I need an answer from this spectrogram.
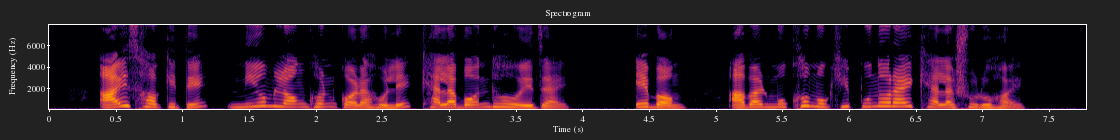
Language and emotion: Bengali, neutral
